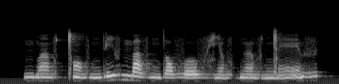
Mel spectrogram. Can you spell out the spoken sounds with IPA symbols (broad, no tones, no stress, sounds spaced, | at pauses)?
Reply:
m b ã v ǀ ɔ̃ v n d i v m a v n d ɔ v o v ʑ ə̃ v ɡ ə̃ v ŋ͡ǀ ẽ v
